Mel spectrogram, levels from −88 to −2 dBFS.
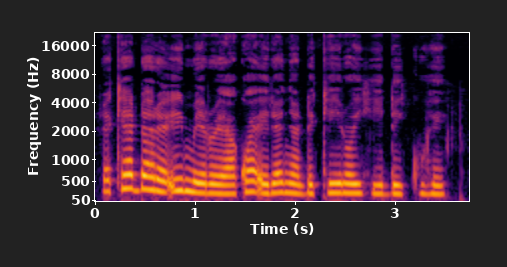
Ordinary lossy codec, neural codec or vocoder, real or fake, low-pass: none; none; real; none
